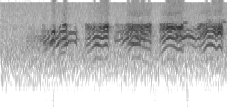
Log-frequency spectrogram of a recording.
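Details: Three white-fronted bee-eaters interacting near Carlisle Bridge, Grahamstown, give rolling, wavering, mid-pitched trilled calls in overlapping bursts about every half second, with soft background hiss.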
